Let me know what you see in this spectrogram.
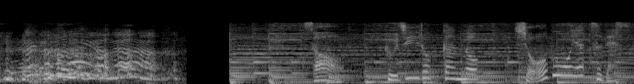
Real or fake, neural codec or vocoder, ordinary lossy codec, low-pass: real; none; none; 7.2 kHz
